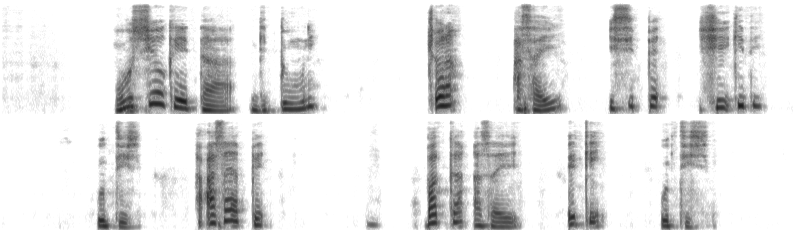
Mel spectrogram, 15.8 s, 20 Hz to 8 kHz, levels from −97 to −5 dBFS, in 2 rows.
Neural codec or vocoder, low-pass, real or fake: codec, 16 kHz, 16 kbps, FreqCodec, smaller model; 7.2 kHz; fake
